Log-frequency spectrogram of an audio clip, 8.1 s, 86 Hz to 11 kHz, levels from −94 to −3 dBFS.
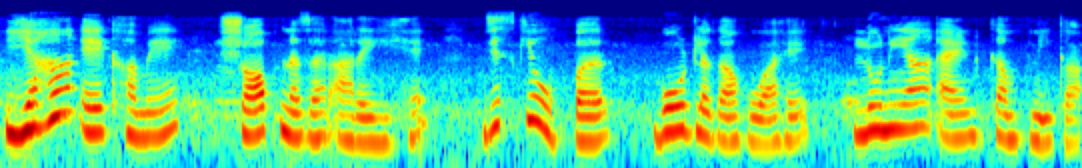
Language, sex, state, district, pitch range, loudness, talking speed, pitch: Hindi, female, Madhya Pradesh, Dhar, 195-255 Hz, -19 LUFS, 135 wpm, 220 Hz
